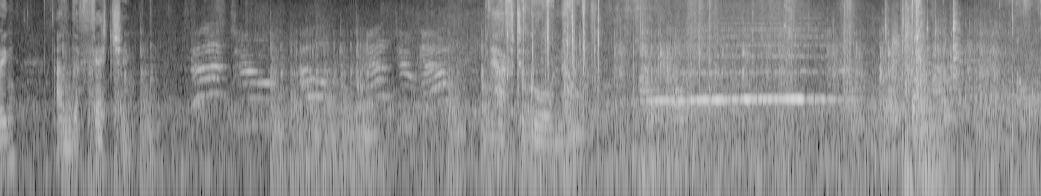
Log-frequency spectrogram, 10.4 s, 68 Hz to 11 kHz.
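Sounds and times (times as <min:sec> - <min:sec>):
speech: 0:00.0 - 0:01.7, 0:05.2 - 0:06.7
train rumbling as it pulls into the station: 0:00.0 - 0:10.4
thin high train brake squeal: 0:06.5 - 0:08.6.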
